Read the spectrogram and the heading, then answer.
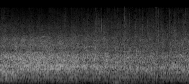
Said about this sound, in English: Why is that getting a round of applause? I don't understand. What just happened? Is this like when Irish people laugh because I don't know things about Ireland and say them in a funny voice? Is it just me saying Waterford? That's not funny.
